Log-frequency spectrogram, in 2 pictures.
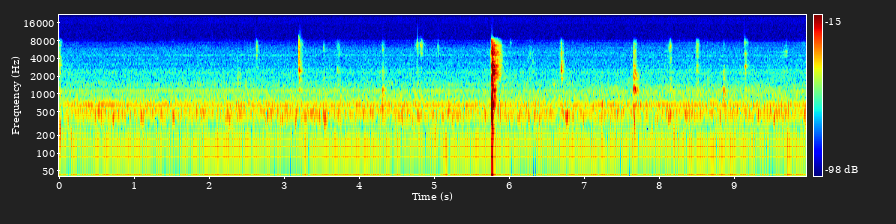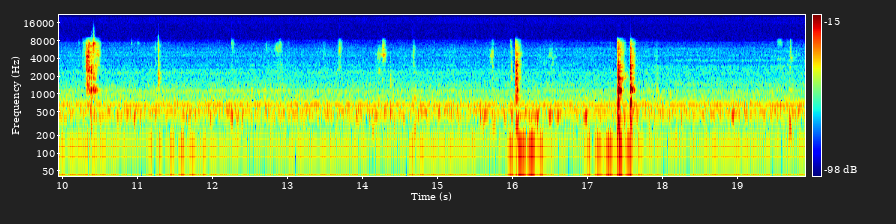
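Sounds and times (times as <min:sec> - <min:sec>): faint hum: 0:00.0 - 0:19.9
small clicks and ticks: 0:02.2 - 0:05.9.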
